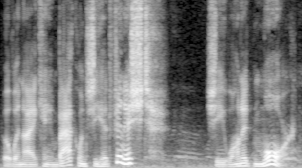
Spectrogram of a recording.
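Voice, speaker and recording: A man's voice: on the low side, wildly swooping pitch, takes it slowly, a bit bright, full character voice. A man playing an awkward, hapless young man in an audio drama, talking in a hesitant, sheepish way full of fillers. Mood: sheepish, reluctant. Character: awkward, hapless young man who keeps getting fired. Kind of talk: conversational audio drama acting.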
